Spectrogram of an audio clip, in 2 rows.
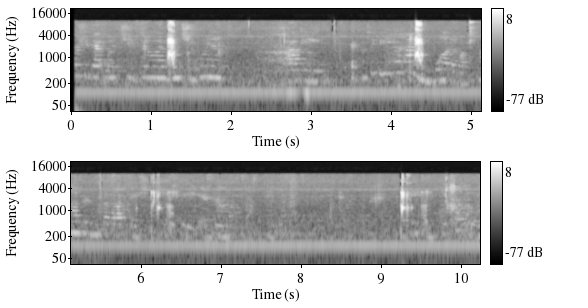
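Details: Hiccups in a child after being fed, lasting about 10 minutes: three brief sharp hiccup sounds at irregular intervals over steady room hum.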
